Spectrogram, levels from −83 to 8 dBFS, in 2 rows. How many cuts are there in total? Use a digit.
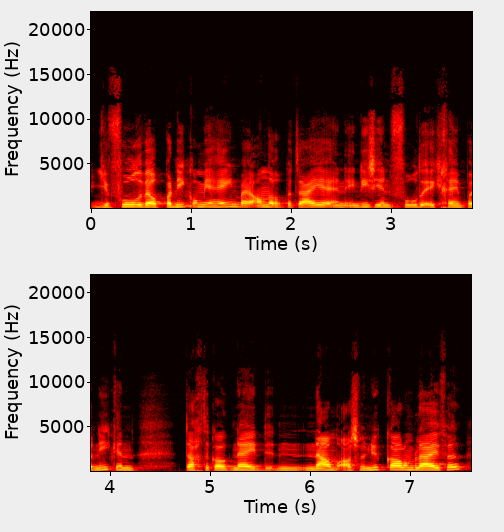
0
